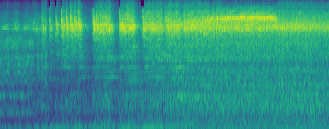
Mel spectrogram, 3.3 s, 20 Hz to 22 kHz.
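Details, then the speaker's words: Mazda RX-7 rotary at a car meet fires and settles into a rapid, metallic, choppy brap-like burble over outdoor noise; healthy rotary idle. "There it is. Brap. It's got that nice metallic brap to it."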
